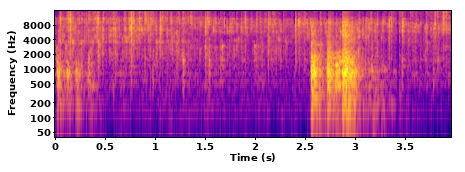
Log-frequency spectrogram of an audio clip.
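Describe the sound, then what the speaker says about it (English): Food sautéing with a little salt in a pan for agedashi tofu, a steady sizzle and frying crackle throughout that flares louder and brighter for a moment partway through, with no talking. "we're just going to saute these with a little bit of salt"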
